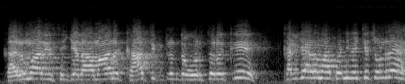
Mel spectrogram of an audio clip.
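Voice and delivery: indignant. Acted. Father rejecting marriage to a man he expected dead, indignant. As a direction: build the question into outrage.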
